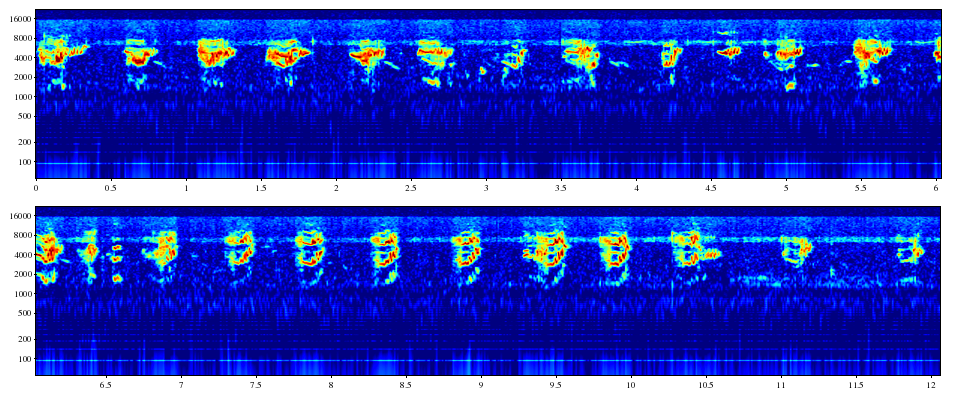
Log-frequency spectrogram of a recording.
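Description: Himalayan bulbul nestlings begging at the nest as a parent feeds them: a steady string of short, high chirps, about two a second.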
